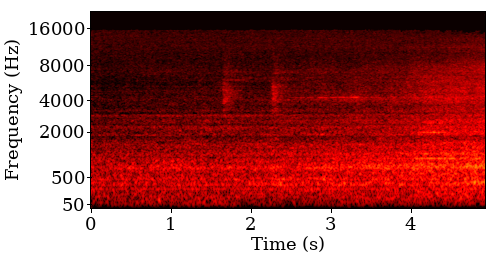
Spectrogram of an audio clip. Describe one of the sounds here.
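A train approaches from a distance, growing louder.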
